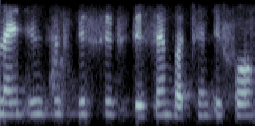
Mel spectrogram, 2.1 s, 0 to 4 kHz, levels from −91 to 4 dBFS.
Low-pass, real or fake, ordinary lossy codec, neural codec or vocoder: 3.6 kHz; real; none; none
